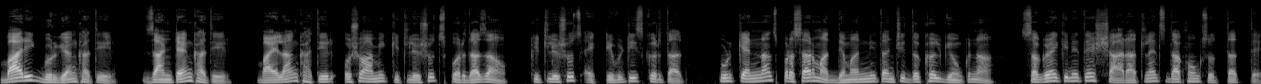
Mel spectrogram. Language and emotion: Goan Konkani, neutral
